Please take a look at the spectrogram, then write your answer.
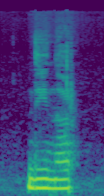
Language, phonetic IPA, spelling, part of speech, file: Polish, [ˈdʲĩnar], dinar, noun, LL-Q809 (pol)-dinar.wav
